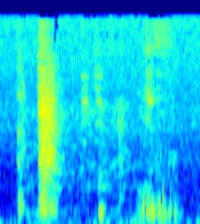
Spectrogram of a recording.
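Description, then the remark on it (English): A dog lets out a few short, sharp barks, one louder burst early on followed by quieter yips and grumbles. “Oh, my dog's being an asshole.”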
